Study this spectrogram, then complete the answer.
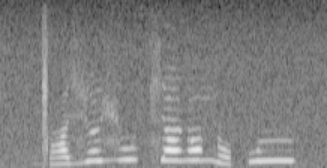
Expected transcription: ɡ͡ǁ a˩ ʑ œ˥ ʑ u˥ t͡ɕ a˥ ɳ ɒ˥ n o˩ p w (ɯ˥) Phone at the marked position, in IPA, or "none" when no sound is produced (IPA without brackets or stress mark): ɯ˥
